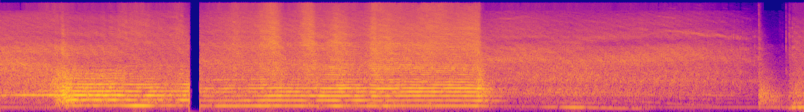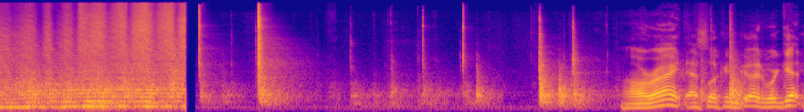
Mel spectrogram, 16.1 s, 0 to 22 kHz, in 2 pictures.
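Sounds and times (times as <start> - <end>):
power tool motor running: 4.8 - 8.2.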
